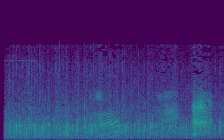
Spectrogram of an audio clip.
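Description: Audience applauding: a dense, steady clatter of many hands clapping.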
